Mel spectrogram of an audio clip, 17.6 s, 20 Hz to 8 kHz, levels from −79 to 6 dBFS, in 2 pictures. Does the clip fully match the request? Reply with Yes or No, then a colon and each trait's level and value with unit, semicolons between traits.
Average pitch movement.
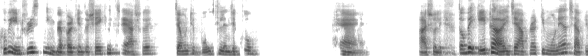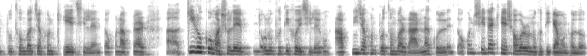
No: wide, 6.6 semitones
